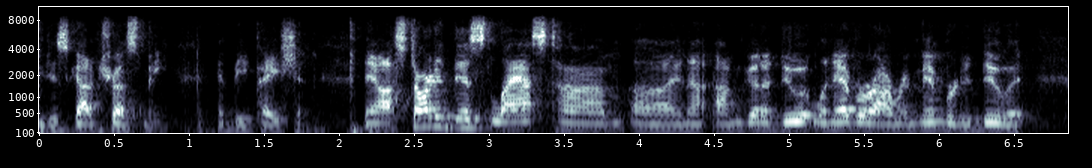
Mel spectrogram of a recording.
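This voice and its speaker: The delivery moves at a fairly quick pace with ordinary pitch variation. Audible room echo surrounds the voice. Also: man. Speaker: high school biology teacher. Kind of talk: lecture. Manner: casual.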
